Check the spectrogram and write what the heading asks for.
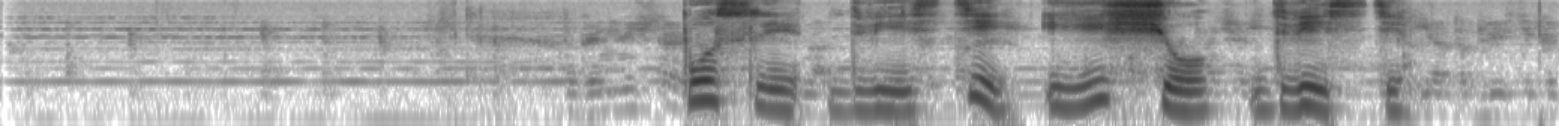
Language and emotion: Russian, neutral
